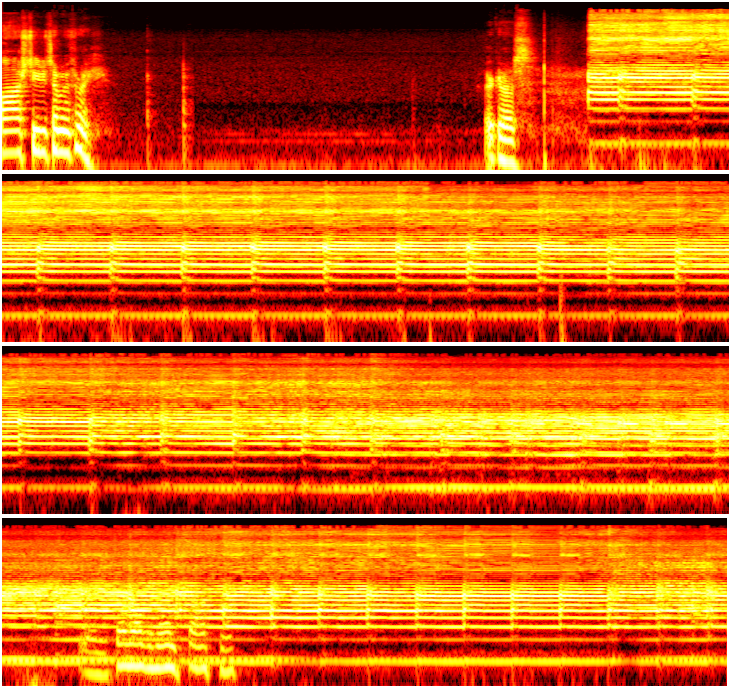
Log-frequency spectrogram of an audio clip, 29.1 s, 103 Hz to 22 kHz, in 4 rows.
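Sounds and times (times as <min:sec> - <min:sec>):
buzzy fire alarm horn: 0:05.9 - 0:29.0.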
